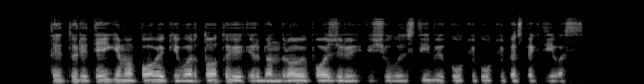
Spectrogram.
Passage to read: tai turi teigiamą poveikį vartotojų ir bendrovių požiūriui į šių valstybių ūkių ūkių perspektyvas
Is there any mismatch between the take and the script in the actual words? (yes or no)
no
